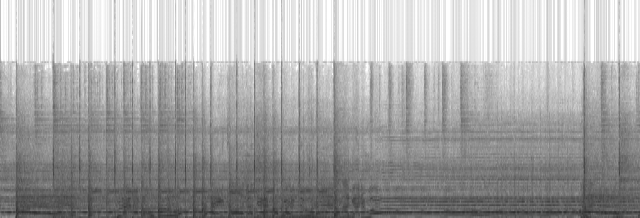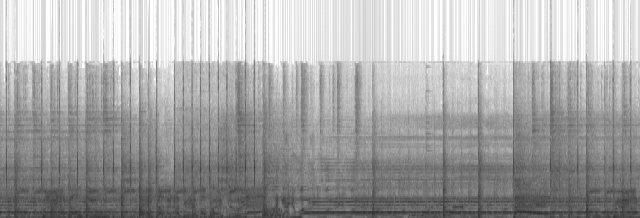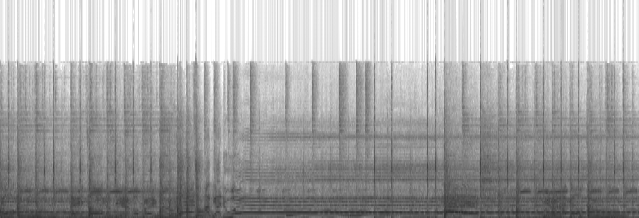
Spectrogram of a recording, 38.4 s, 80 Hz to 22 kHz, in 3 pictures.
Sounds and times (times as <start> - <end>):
Music: 0.0 - 38.3.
